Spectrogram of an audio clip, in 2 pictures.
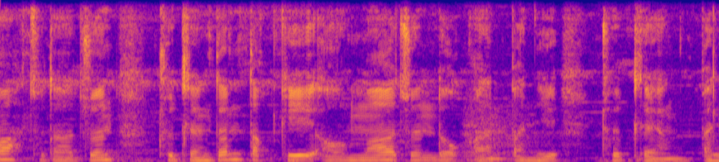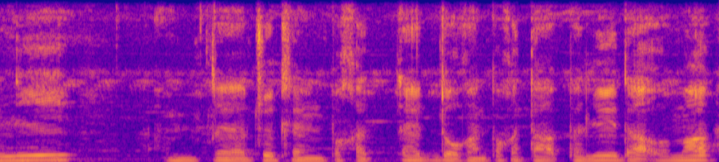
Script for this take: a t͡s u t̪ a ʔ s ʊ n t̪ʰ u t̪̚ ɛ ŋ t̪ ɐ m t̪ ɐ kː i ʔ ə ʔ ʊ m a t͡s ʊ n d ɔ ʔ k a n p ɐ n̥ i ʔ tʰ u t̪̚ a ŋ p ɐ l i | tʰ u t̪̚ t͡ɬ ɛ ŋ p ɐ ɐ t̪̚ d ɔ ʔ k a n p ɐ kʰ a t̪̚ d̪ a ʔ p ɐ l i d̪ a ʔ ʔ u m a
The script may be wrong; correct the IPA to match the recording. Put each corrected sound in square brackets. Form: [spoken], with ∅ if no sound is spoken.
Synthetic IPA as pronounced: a t͡s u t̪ a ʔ [t͡s] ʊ n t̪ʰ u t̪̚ ɛ ŋ t̪ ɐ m t̪ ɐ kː i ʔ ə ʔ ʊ m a t͡s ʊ n d ɔ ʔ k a n p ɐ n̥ i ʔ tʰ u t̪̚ [ɛ] ŋ p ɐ l i | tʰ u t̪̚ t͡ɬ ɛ ŋ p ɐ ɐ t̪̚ d ɔ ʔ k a n p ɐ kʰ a t̪̚ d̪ a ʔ p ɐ l i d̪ a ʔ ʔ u m a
